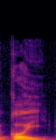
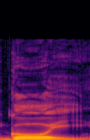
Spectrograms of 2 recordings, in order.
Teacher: ক কি বলো তো, অঘোষ, তাহলে ক অল্প উচ্চারণ করতে হবে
